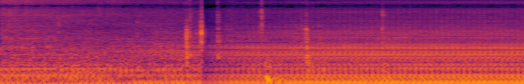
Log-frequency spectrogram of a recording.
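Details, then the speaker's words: RV water pump under bottom bunk beside the water heater: steady low hum with uneven throb about four pulses a second and some knocks, vibrating the whole RV; loud pulsing old pump. "So I don't know if you can hear it, but it vibrates everything. It's got like a pulse to it."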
